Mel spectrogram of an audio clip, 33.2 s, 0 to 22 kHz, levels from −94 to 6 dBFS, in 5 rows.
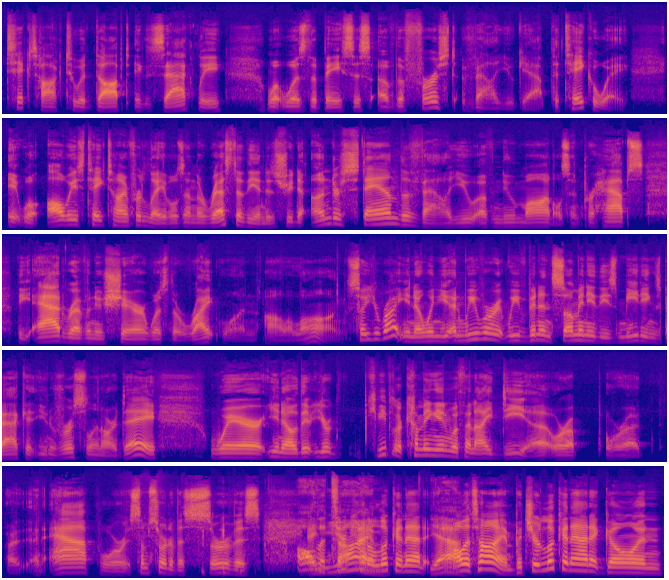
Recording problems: thin; very; fading below 550 Hz

